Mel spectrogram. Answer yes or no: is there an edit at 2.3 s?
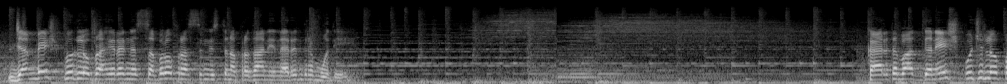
no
